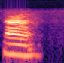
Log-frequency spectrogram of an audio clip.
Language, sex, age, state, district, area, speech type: Kannada, female, 18-30, Karnataka, Davanagere, rural, conversation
